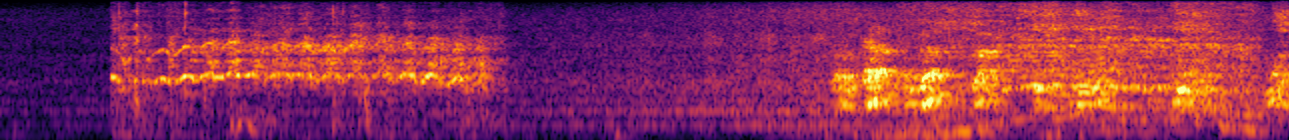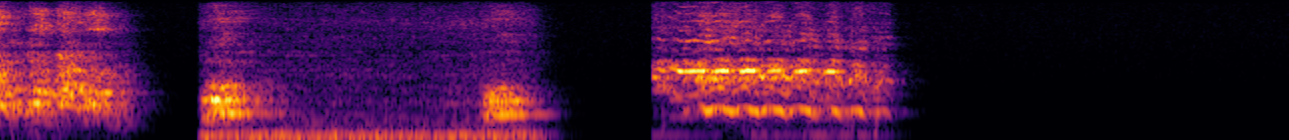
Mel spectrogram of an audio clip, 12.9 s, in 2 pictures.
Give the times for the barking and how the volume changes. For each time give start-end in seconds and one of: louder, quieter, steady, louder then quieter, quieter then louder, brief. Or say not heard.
4.2-9.2 quieter.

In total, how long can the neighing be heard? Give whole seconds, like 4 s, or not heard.
5 s.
